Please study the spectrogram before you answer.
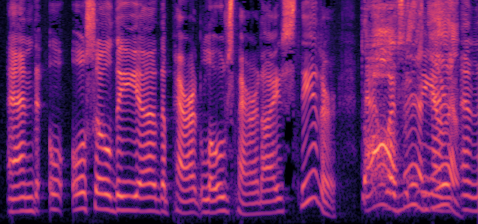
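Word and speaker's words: Loew's: place at the Lo's what we call the loise but now I know it's the Lowe's it was loise I mean what's wrong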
